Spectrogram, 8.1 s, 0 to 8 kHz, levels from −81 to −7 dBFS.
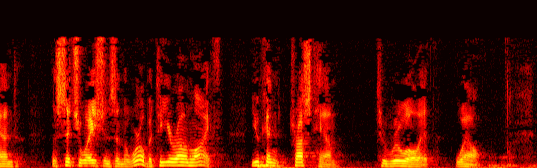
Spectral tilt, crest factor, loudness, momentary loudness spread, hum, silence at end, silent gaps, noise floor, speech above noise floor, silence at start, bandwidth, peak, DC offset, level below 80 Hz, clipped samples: -5.5 dB/octave; 20 dB; -29 LUFS; 21 LU; none; 0 s; none; -57 dBFS; 28 dB; 0 s; 6.6 kHz; -10 dBFS; under 0.1%; -54 dBFS; under 0.1%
